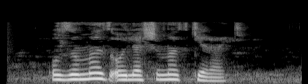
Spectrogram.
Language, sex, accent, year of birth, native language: Uzbek, female, Farg'ona, 2000, Uzbek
